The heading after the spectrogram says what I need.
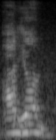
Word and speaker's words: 알현: 이렇게 읽지만은 이 알자, 베일 알자로 쓸 때는 알견이라고 읽지 않고 나타날 현으로 읽어요. 알현.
